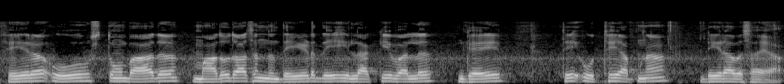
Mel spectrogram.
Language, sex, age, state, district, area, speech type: Punjabi, male, 18-30, Punjab, Barnala, rural, spontaneous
